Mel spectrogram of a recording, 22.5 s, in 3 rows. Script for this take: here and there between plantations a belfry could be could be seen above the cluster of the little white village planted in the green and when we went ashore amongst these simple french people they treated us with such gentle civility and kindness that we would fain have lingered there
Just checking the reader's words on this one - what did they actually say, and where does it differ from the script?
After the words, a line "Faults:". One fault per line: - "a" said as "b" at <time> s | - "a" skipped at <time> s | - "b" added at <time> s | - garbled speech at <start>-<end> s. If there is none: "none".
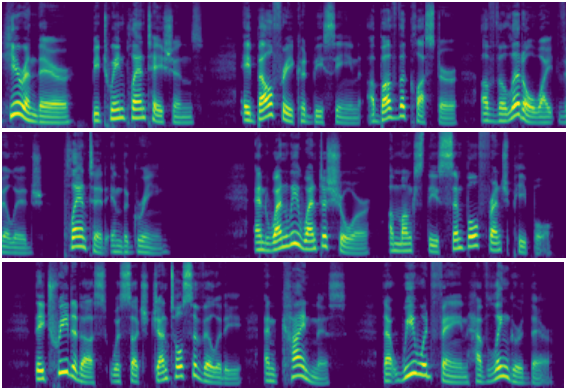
here and there between plantations a belfry could be seen above the cluster of the little white village planted in the green and when we went ashore amongst these simple french people they treated us with such gentle civility and kindness that we would fain have lingered there
Faults:
- "could be" skipped at 4.3 s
